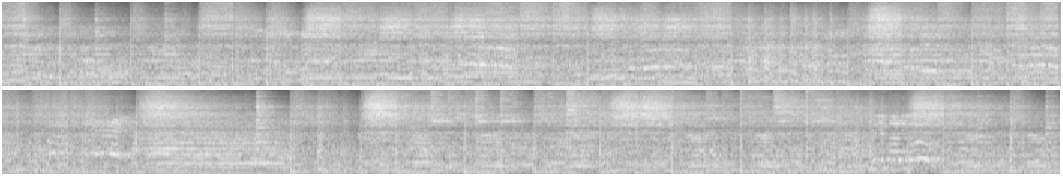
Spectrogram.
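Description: Live rock band playing: electric bass, electric guitar and drum kit keeping a steady beat, with a sung vocal line. A low bass note is held for about two seconds roughly two-thirds of the way through.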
